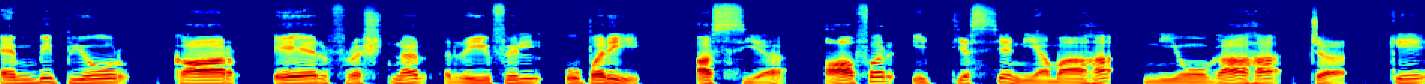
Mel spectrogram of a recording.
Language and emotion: Sanskrit, neutral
